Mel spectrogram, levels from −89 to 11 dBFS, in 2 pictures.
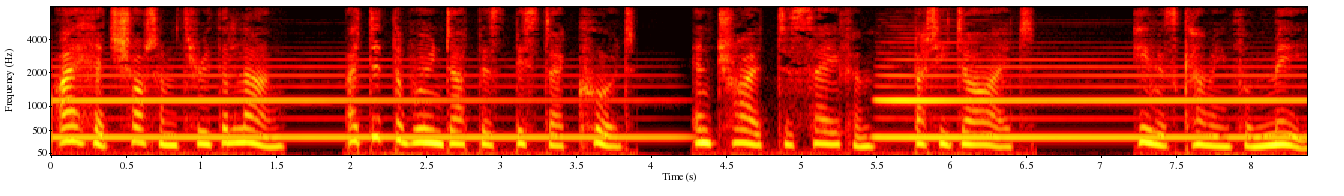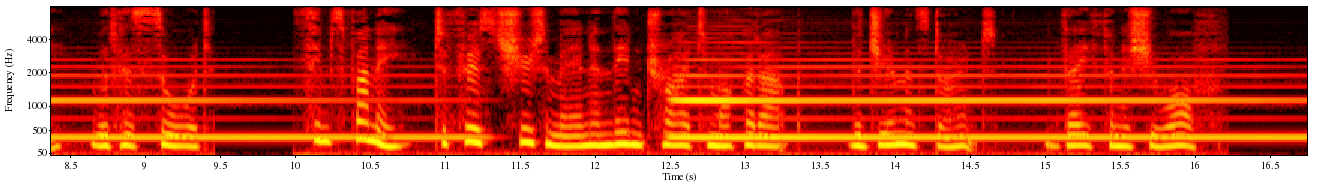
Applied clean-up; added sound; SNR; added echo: none; Wind instrument, woodwind instrument; 3 dB; none.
